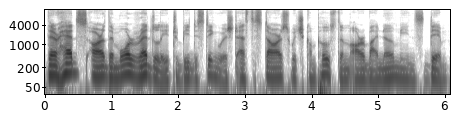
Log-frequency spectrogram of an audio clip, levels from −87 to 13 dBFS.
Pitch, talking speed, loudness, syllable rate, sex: 95 Hz, 195 wpm, -19 LUFS, 4.8 syllables/s, male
